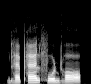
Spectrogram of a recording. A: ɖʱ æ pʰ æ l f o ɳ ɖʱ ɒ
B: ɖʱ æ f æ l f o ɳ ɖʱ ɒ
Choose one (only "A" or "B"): A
